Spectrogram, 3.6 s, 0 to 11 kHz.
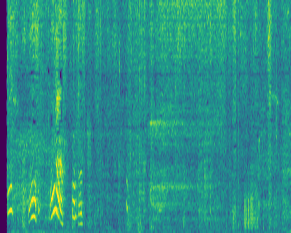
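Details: Newborn Lhasa Apso puppies from a litter of eight born January 8th, giving a few short high squeaky cries at the start, then quieter rustling and a low hum.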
